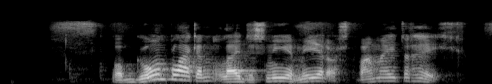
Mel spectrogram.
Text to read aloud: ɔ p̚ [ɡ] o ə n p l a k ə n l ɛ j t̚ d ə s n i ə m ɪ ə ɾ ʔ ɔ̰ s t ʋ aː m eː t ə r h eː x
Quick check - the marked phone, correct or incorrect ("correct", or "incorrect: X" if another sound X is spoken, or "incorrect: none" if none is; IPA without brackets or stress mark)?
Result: correct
